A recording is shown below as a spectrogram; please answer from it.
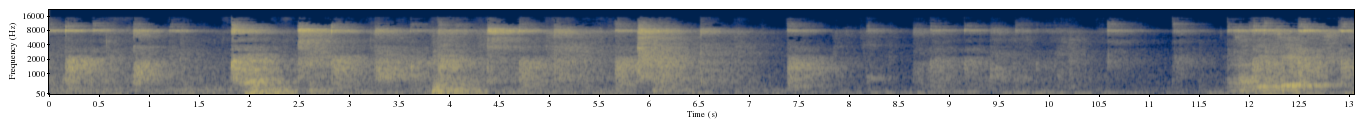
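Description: Table tennis rally: the ping-pong ball clicking sharply off the paddles and the table in quick alternation, a few hits a second, each with a short echo.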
